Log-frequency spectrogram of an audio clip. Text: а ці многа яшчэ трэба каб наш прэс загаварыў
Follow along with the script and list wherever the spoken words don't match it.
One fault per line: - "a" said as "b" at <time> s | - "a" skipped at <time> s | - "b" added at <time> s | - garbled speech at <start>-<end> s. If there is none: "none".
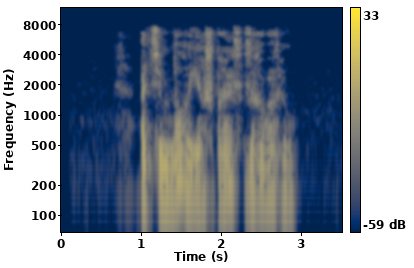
- "яшчэ трэба каб" skipped at 1.6 s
